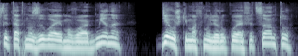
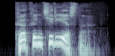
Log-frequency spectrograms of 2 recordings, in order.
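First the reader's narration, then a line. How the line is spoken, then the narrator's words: Thoughtful. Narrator (Russian): Задумчиво произнес я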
